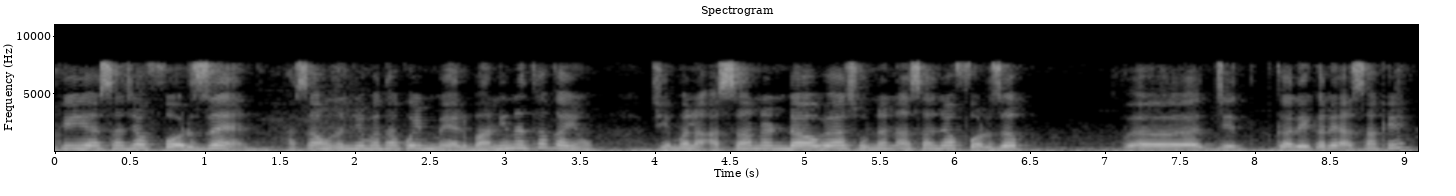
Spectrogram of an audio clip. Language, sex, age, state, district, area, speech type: Sindhi, female, 45-60, Maharashtra, Mumbai Suburban, urban, spontaneous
